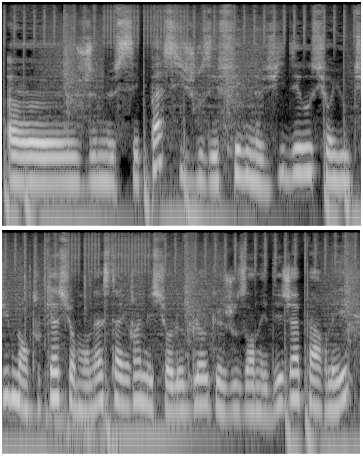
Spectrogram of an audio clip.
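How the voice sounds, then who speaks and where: Woman, beauty vlogger; casual, hesitant product review read off labels; warm, relaxed tone. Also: low-pitched, moderate pace. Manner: hesitant, many fillers, reads labels aloud.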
